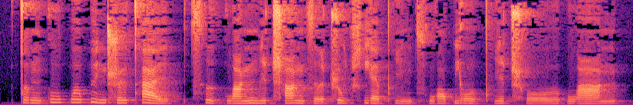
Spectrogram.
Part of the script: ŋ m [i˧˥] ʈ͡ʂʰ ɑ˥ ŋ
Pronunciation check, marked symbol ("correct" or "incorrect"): correct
